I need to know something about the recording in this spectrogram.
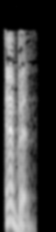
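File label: "ebon", British English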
